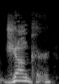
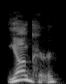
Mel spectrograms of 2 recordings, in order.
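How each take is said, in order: First: The name is read as spelled, English-style. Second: The name has a German pronunciation.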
